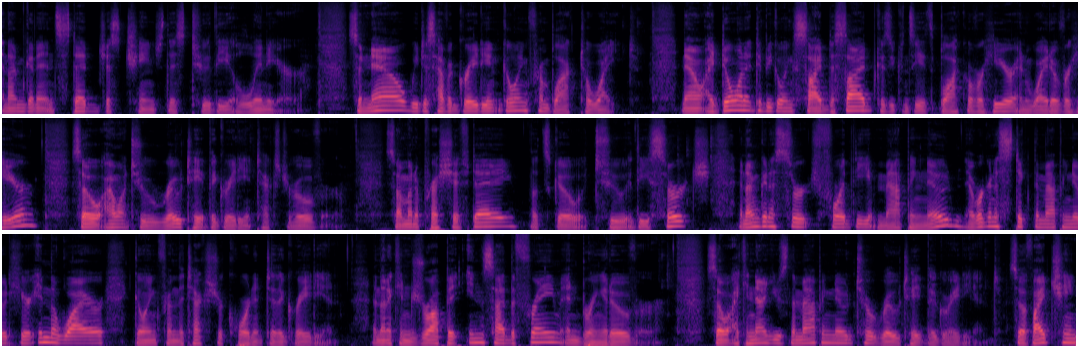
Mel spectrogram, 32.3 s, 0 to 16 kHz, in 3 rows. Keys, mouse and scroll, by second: 2.8 scroll down 5, 3.2-6.5 shift+middle drag, 6.5 click, 6.8 middle click, 7.1 scroll up 3, 7.3 middle click, 8.1-8.6 scroll up 1, 9.9 scroll up 1, 21.8 scroll down 3, 22.1-24.7 middle drag, 24.7 click, 28.1 shift+middle click, 28.5 shift+middle click, 28.9-31.0 scroll up 3, 31.0-32.2 middle drag.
